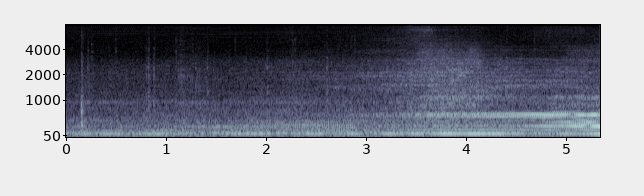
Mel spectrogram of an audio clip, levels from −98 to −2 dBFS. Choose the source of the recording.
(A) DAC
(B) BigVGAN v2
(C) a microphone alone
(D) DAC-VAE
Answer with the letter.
C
